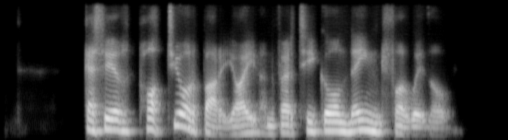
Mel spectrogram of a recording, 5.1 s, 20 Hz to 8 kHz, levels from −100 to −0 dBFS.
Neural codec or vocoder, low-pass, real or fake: codec, 24 kHz, 0.9 kbps, WavTokenizer, large speech release; 7.2 kHz; fake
